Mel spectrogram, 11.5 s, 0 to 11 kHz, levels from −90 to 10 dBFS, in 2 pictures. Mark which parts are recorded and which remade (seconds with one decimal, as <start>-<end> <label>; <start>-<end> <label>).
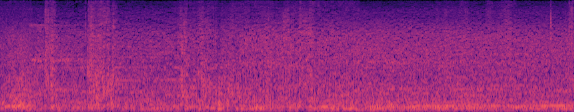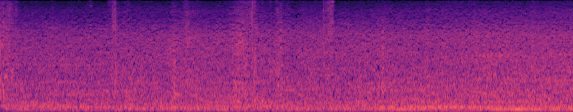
0.0-1.7 recorded; 1.7-3.6 remade; 3.6-11.5 recorded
